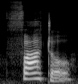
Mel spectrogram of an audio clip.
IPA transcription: fætɔ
